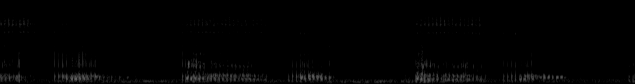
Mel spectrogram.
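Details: British Shorthair cat purring, a steady rumbling purr rising and falling in breath-paced bursts, about five swells with short quiet gaps between, in a quiet indoor setting.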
